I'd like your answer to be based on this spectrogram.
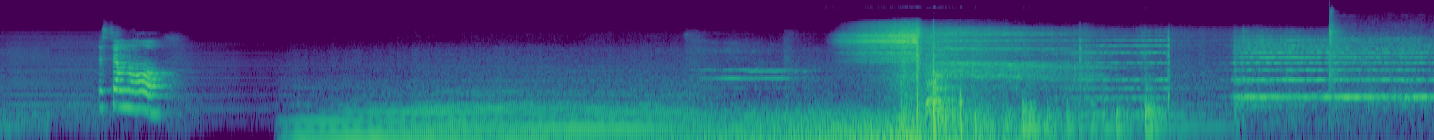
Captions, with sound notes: - Just down the hall. (gentle suspenseful music) (apple thuds) (Carl grunts) (tense menacing music)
